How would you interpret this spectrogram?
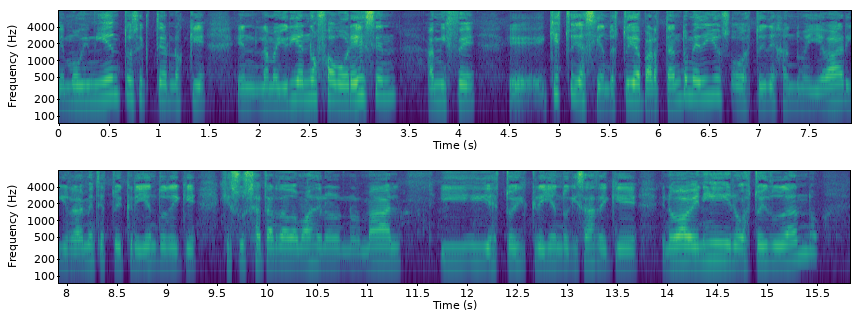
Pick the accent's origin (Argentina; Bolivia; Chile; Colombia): Chile; como buen chileno, haciendo una acotación, dejaríamos todo para el final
